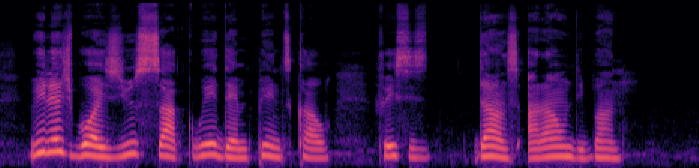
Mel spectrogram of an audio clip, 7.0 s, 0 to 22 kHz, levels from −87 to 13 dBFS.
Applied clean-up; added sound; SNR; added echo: none; none; none; none.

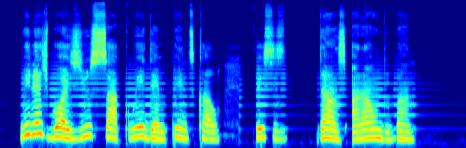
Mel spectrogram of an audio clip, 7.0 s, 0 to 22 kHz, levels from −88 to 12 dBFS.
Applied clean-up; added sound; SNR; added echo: neural mask model RNNoise.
